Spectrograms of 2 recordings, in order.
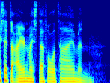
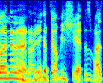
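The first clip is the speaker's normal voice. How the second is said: rough, high, tough-talking police officer voice; 9 semitones higher, 4 dB louder than usual. Retelling what an officer in a clip said: imitating the officer. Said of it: "He goes".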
